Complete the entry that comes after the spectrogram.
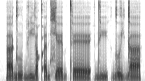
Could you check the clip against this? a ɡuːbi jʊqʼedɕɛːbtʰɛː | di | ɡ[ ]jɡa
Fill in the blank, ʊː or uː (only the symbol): ʊː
